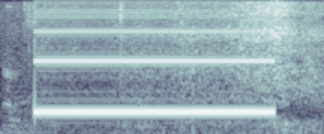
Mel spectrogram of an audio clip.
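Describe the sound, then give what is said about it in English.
A telephone dial tone, loud and steady, sounds while a call is being dialed. The continuous tone holds for about two seconds, then cuts off abruptly. “Okay, dialing.”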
